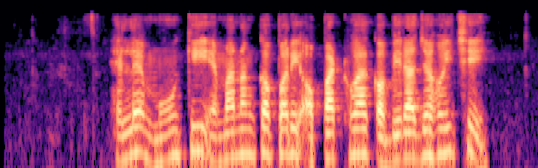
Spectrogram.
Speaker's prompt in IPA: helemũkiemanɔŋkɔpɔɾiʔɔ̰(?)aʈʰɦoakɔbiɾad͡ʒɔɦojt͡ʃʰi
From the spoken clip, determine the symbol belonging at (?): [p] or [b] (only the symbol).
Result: p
